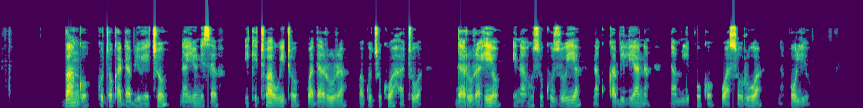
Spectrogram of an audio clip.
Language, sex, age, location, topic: Swahili, male, 25-35, Nairobi, health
